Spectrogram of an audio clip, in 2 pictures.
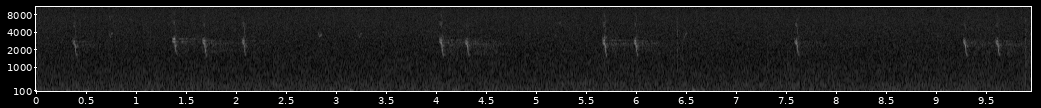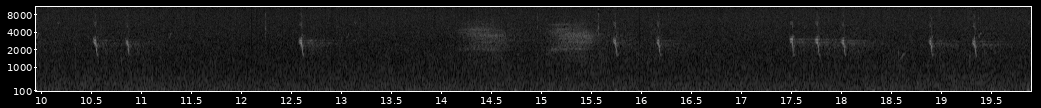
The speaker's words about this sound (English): Here's a wild bird. Wild male singing here. Wild bird.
